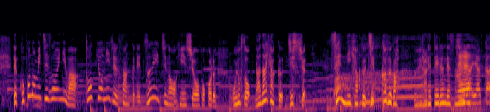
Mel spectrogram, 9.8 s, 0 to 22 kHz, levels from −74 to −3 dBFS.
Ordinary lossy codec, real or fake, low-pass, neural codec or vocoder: Opus, 64 kbps; real; 7.2 kHz; none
